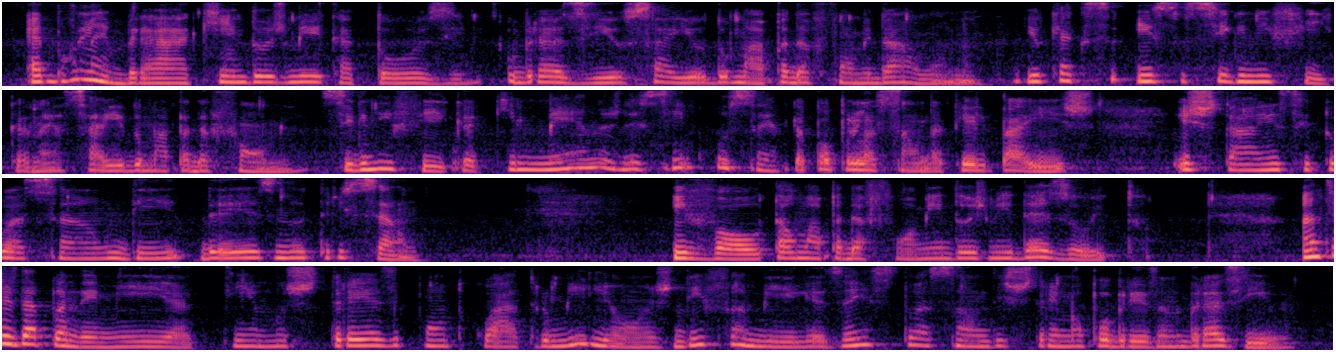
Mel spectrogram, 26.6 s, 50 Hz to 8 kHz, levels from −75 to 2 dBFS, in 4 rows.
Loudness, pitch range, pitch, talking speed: -25 LUFS, 180-220 Hz, 200 Hz, 145 wpm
